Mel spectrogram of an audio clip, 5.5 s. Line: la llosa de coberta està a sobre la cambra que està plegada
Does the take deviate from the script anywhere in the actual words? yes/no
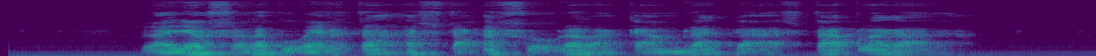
no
